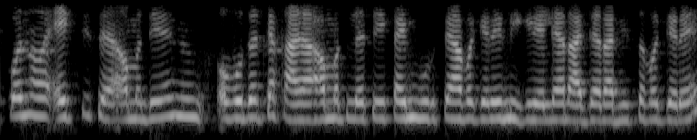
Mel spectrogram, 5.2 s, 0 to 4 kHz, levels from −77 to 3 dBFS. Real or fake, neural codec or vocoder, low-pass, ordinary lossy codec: fake; codec, 16 kHz, 0.7 kbps, FocalCodec; 3.6 kHz; none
